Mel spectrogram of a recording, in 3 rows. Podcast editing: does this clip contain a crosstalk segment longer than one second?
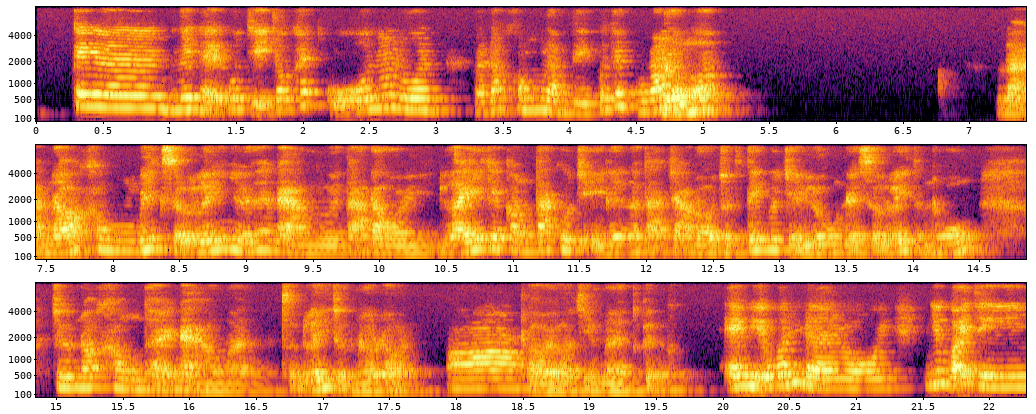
No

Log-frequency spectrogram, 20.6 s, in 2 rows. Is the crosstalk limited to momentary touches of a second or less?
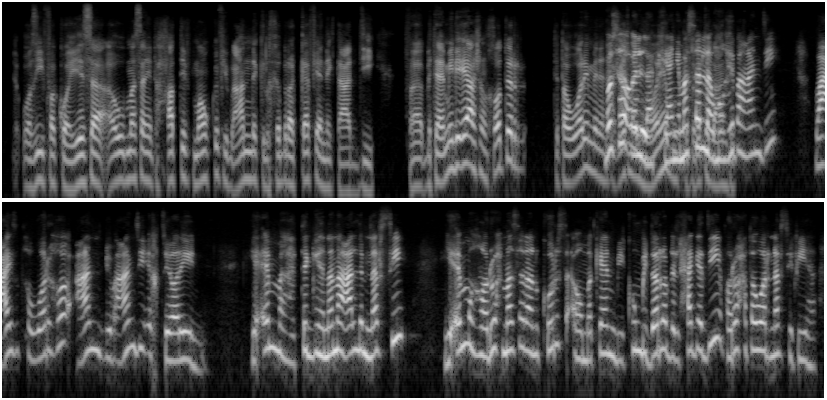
No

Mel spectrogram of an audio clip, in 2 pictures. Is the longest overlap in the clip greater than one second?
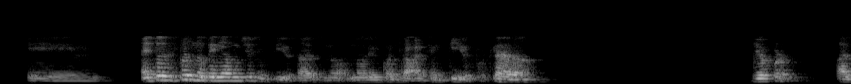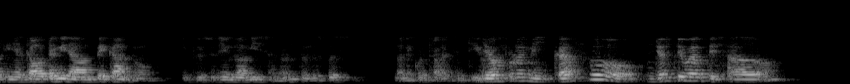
No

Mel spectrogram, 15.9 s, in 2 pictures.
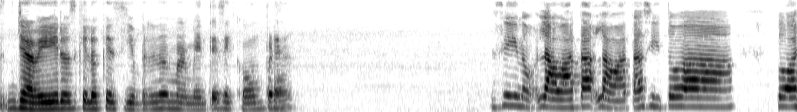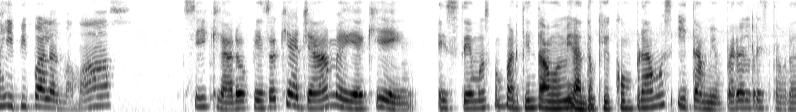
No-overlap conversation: Yes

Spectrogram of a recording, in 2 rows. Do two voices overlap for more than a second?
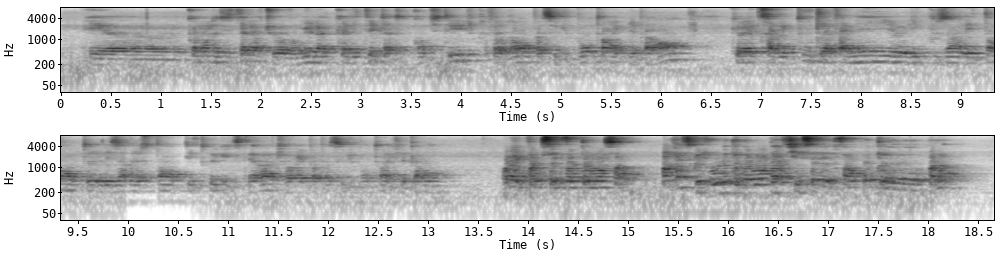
No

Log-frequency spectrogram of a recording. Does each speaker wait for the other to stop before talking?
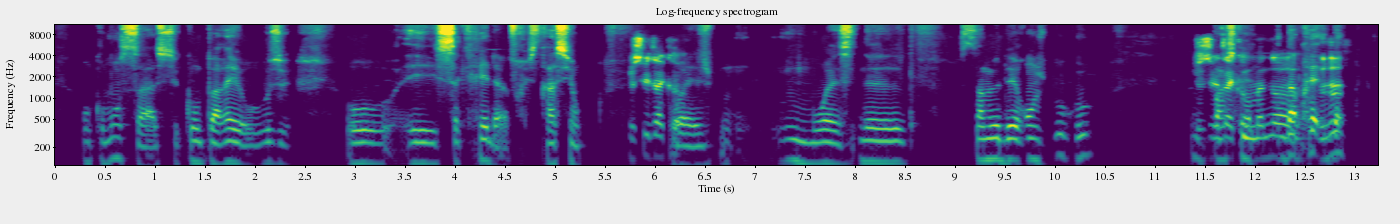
No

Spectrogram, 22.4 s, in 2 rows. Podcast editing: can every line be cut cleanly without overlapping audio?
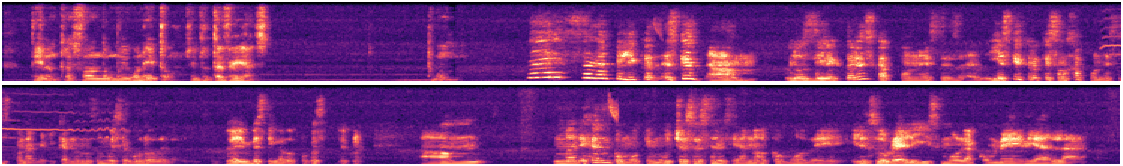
Yes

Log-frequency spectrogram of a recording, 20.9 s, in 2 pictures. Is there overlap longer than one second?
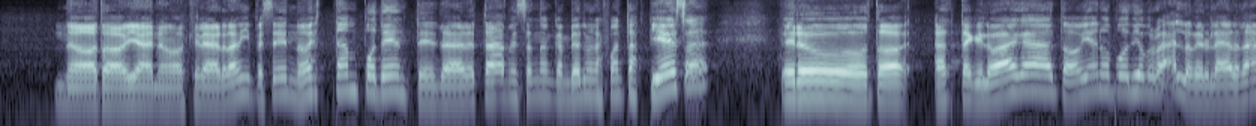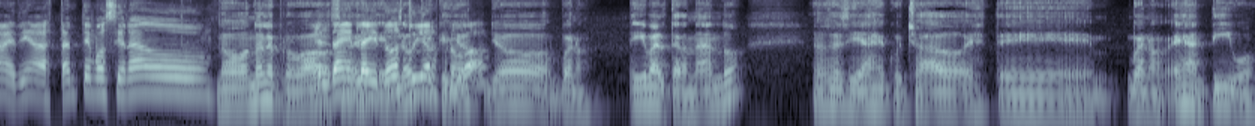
Yes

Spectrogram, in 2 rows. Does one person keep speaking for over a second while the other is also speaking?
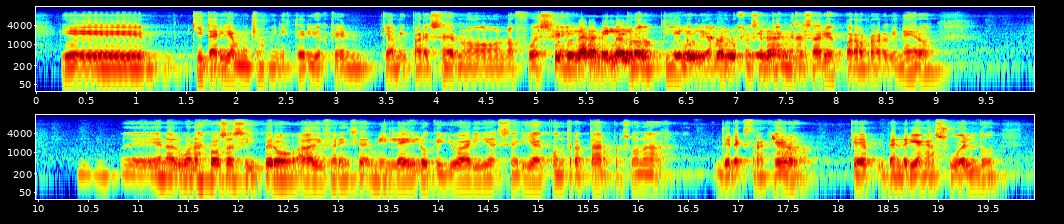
Yes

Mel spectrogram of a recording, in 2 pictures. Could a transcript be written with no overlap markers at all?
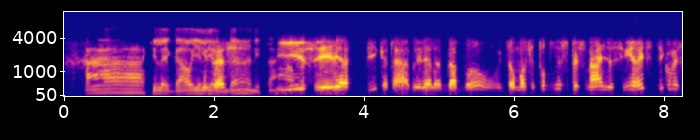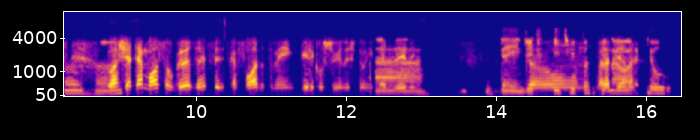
No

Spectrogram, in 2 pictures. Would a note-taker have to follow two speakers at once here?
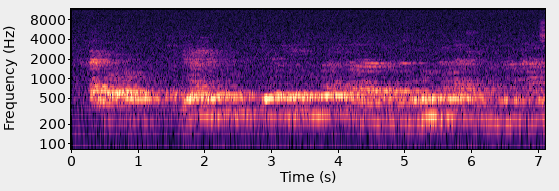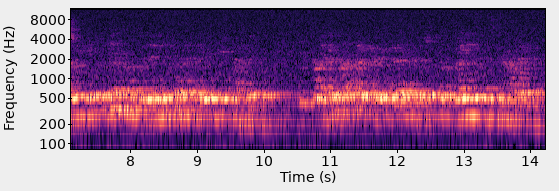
Yes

